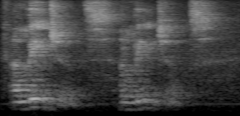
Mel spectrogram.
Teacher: the accent is on the second syllable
